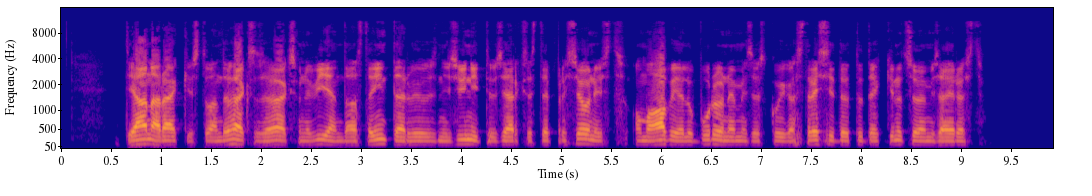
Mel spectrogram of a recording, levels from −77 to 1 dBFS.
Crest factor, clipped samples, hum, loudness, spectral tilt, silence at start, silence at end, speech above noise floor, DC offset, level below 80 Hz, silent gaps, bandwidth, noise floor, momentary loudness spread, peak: 20 dB; under 0.1%; none; -23 LUFS; -3.5 dB/octave; 0.65 s; 0.7 s; 60 dB; under 0.1%; -66 dBFS; none; 11.5 kHz; -84 dBFS; 10 LU; -4 dBFS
